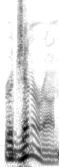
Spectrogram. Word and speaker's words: Regeneron: Regeneron.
